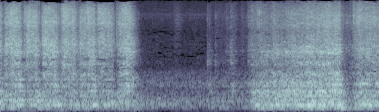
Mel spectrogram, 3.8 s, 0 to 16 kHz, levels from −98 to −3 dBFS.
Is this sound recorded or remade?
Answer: recorded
